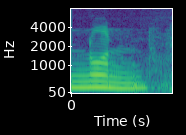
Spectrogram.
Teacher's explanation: Jadi ujung lidah bergeser sedikit dari makhraj lam. Nah, di sini bisa pula dikatakan makhraj ini hanya menggeser ujung lidah sedikit ke depan dari posisi makhraj lam.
